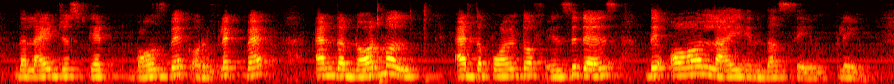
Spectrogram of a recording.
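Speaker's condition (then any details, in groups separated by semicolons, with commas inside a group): No condition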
